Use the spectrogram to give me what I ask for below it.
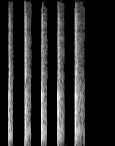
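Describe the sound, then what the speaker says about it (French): A door is knocked five times in a steady, evenly spaced rhythm, each knock sharp and close. It is Little Red Riding Hood rapping at her grandmother's door in a French fairy tale narration, with no voices over it. "vint heurter la porte"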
